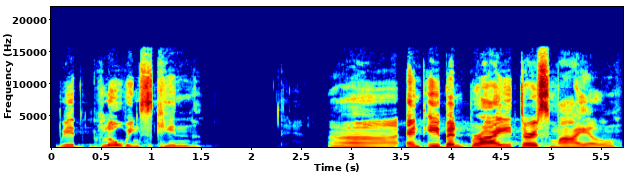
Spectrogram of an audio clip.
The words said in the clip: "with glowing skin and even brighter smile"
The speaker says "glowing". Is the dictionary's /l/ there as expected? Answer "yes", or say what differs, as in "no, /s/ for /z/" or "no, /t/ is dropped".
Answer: yes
